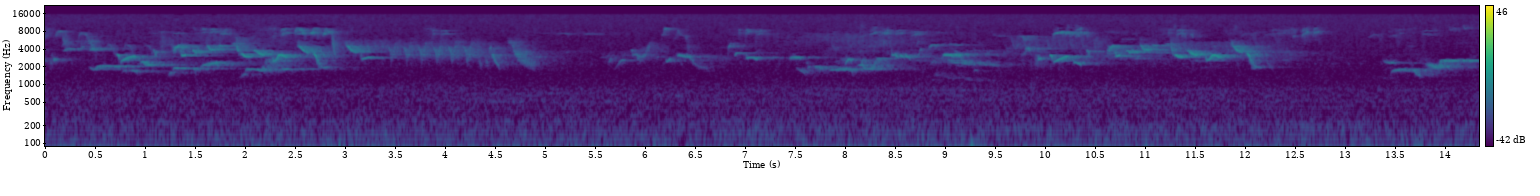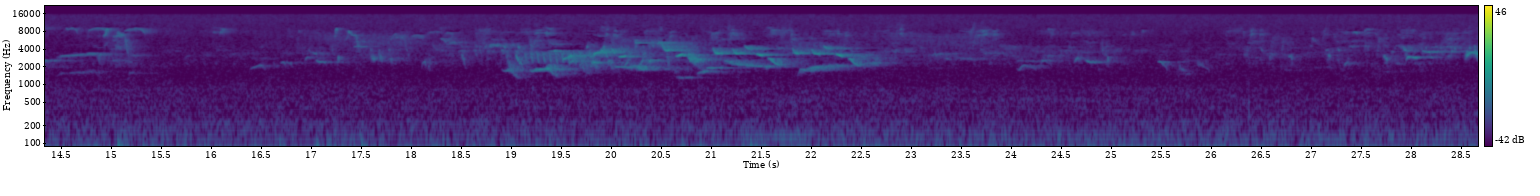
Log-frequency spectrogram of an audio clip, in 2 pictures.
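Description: Songbirds singing in several spells of quick, high chirps, a few seconds each, with gaps between, over a faint steady background hiss.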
